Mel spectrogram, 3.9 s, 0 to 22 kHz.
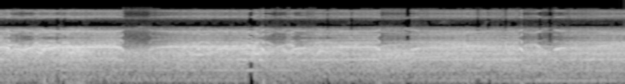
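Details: Young falcons at Great Spirit Bluff calling at breakfast time, 06:54, 5 June 2016; rasping, sustained begging screams, one louder bent note at the start, then a steady overlapping chorus of hoarse wails.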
